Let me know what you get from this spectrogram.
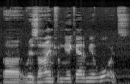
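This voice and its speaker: A man's voice: a little high, moderate pace, slight background noise. A man commenting on a video in a casual, emphatic way, repeating himself for stress and swearing freely.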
